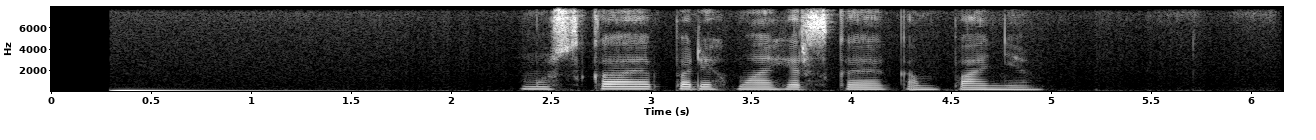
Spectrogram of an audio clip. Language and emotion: Russian, neutral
